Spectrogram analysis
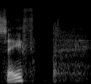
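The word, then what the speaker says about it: saffee: ultimately honey's out and safe pronounced or spelled safy but pronounce safe is it safe is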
